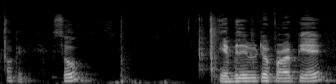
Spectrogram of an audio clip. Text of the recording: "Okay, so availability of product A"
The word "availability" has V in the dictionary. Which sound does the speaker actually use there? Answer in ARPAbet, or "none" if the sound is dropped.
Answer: B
